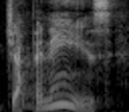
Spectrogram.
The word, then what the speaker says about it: Japanese: we take Japan and think of the language or the people Japanese Japanese hello I speak Japanese it's not Japanese or japanies Japanese and also the language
